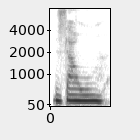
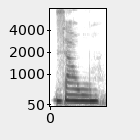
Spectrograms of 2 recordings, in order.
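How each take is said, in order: First: It is said with a northern Vietnamese z sound. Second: The same.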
